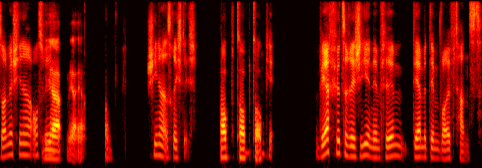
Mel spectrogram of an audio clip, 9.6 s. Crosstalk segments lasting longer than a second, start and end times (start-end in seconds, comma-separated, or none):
none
